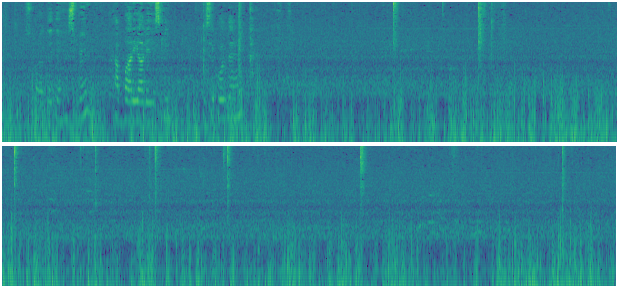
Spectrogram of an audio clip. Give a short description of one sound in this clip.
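Plastic parts click and snap.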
